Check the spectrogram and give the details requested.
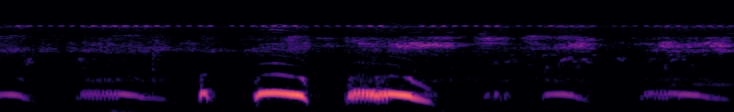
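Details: Spotted dove, a lure recording meant to provoke a rival into responding: mellow coos, falling and slurred, in short groups of varied length, some louder and rising at the start, with faint high background noise.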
